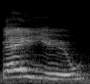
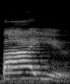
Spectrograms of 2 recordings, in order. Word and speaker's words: bayou: Now that word looks like bayou, but you say it bayou.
